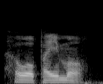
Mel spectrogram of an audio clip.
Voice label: "airplane", dari

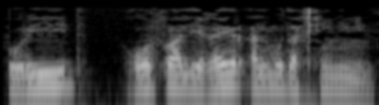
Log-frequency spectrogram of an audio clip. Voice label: arabic I would like a non smoking room

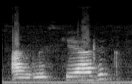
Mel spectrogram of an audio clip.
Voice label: English, macedonian

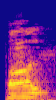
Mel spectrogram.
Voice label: tamil milk

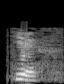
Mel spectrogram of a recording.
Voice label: icelandic I

